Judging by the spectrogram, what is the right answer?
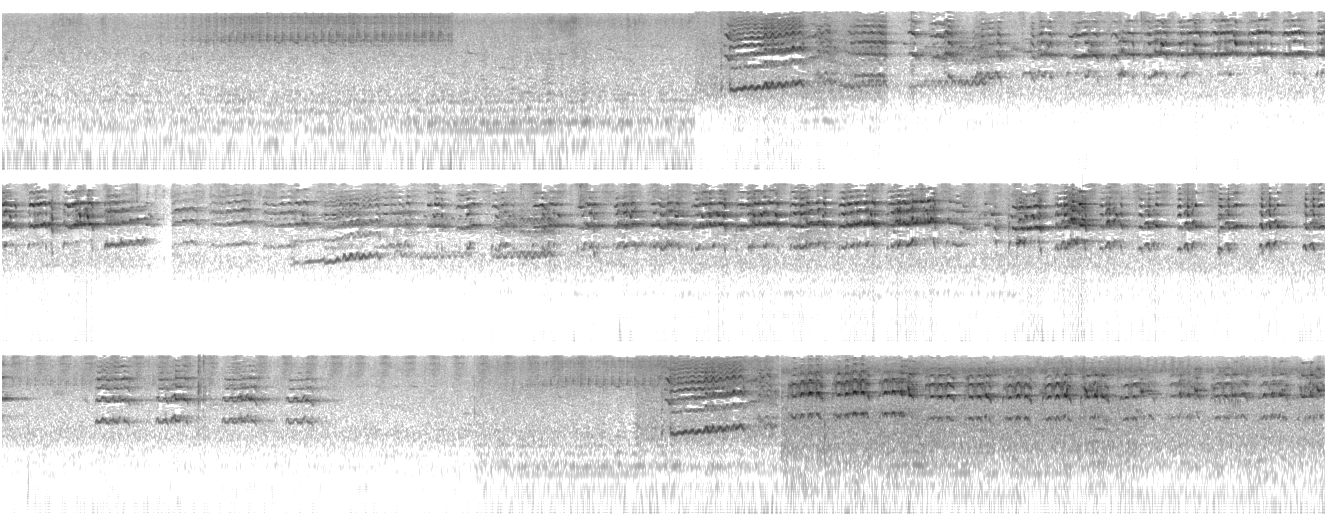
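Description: Common kestrels at the nest giving shrill, rapidly repeated trilling calls, each run opening with a short rising note. The calls start about five seconds in, break off briefly near twenty seconds and resume near twenty-five seconds.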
